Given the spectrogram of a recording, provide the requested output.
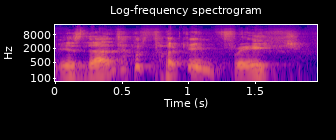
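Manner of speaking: mock exasperation. Man kept awake by his fridge, drawn-out disbelief. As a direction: draw it out, appalled by the noise.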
